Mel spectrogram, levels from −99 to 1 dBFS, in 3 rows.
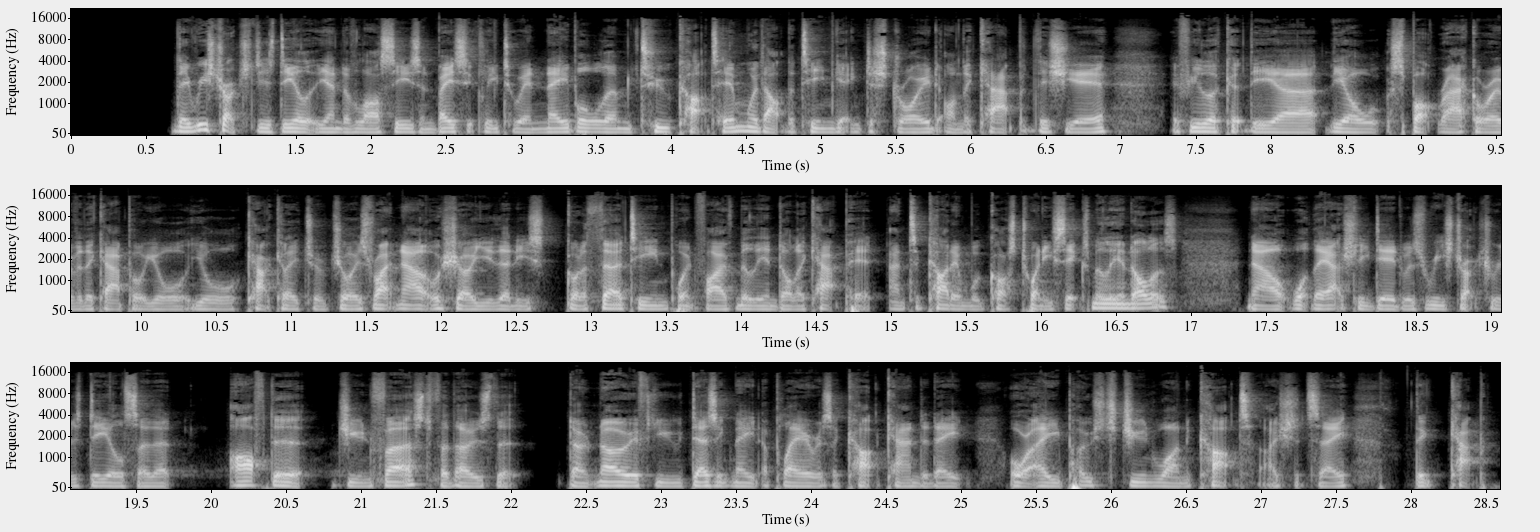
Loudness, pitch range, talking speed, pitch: -20 LUFS, 100-115 Hz, 235 wpm, 105 Hz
